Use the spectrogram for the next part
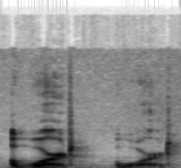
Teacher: So we have two letter A sounds, but we're not saying any A or A or R sounds in award. The first letter A is a schwa sound. It's unstressed, and so it's going to sound like It's going to be very short. · rather than AR saying R or air in this word, it actually says the OR sound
